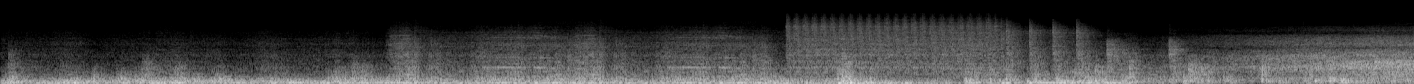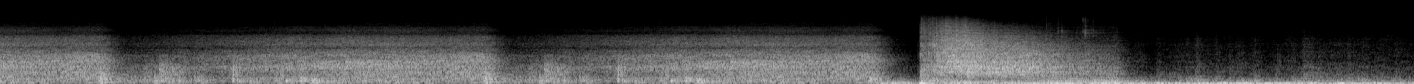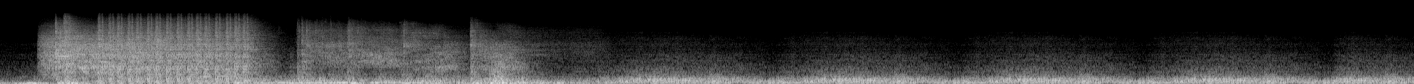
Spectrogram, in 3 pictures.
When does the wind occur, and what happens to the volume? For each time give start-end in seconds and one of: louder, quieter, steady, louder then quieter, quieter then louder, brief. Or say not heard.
0.0-42.3 steady.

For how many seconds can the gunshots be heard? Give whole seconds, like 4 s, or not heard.
11 s.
